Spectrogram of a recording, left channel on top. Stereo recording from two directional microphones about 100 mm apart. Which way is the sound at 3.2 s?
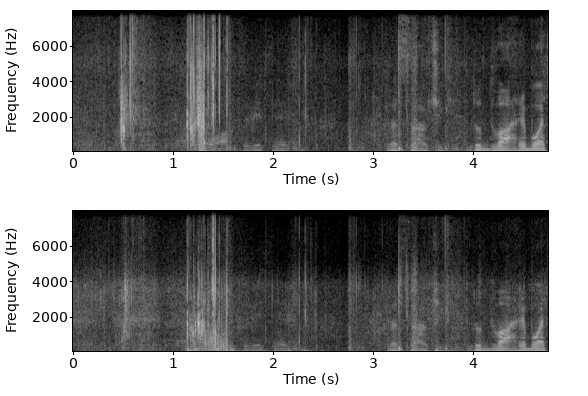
65° left (ahead or behind).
